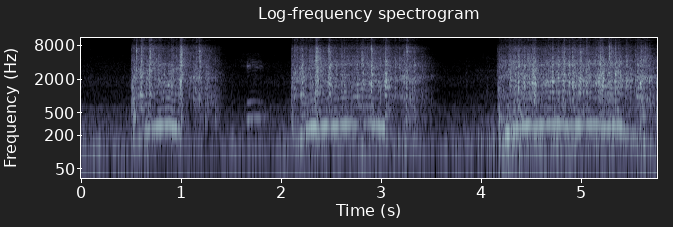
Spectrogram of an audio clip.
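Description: A blender grinding chocolate and almonds in three loud bursts, its motor pitch rising as each run starts, with short pauses between them and a voice talking in the gaps.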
